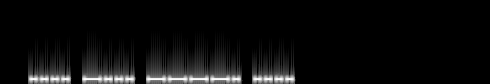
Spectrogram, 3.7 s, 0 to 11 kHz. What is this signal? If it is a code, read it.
Morse code, heard as a keyed tone, about 30 wpm, 700 Hz. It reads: HB9H
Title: DXCC-100 Call Signs - 4 Characters - Repeated 3x - 30wpm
